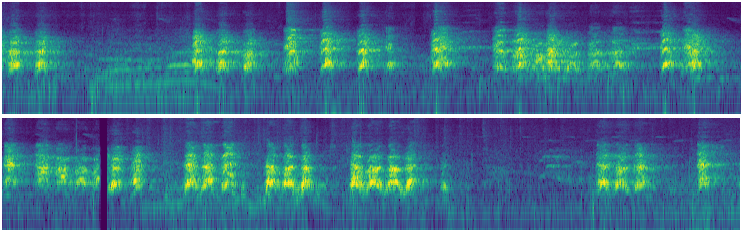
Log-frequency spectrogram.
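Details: Karelo-Finnish Laikas, Rus-Fin aged two and Kaya aged eight months, working a penned wild boar while training for trials; rapid bursts of sharp, high yapping barks in clustered volleys, a brief lower whine early on, and faint human urging.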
